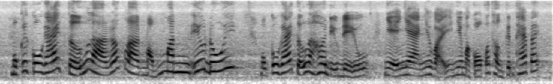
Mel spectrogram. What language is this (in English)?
Vietnamese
